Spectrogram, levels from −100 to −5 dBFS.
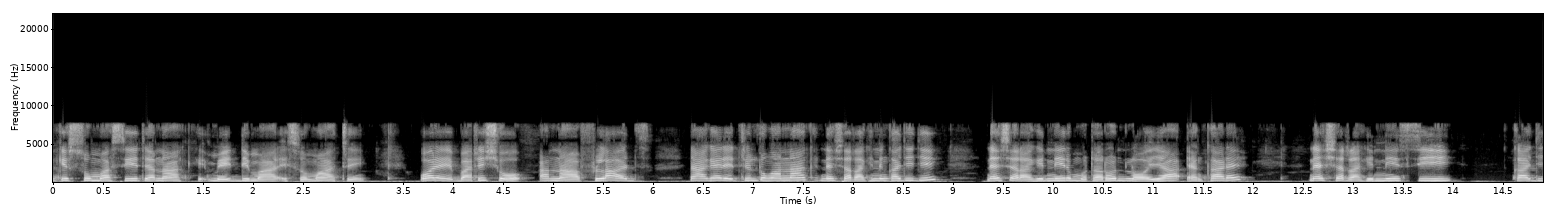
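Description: Concealed Bluetooth headset packet loss at 4.16 to 4.18 s and at 10.89 s: lost speech packets were patched by repeating recent waveform, leaving brief buzzy blips.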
